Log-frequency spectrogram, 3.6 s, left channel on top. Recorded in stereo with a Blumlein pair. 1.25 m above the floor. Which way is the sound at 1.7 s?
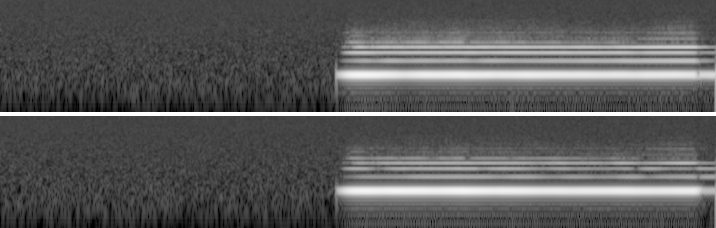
70° left.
